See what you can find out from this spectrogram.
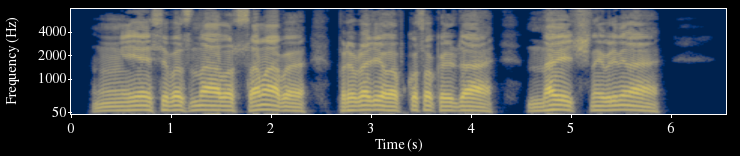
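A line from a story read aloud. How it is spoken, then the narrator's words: Old woman almost growling. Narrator (Russian): Чуть не прорычала старуха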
